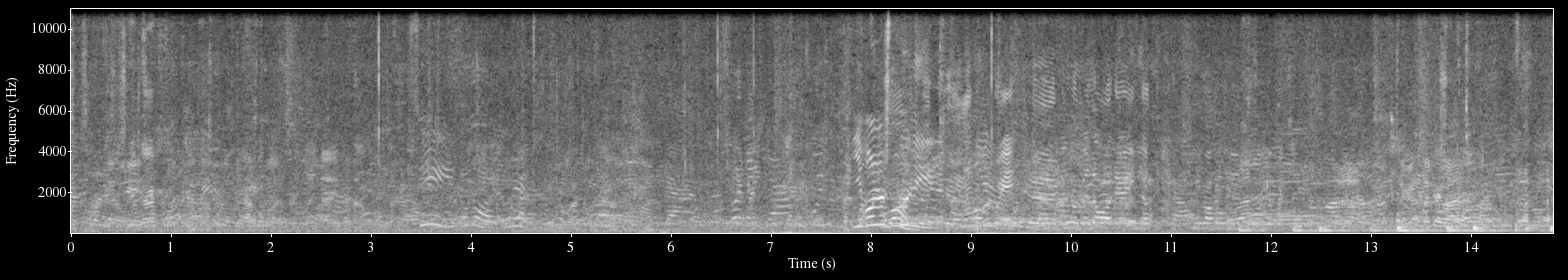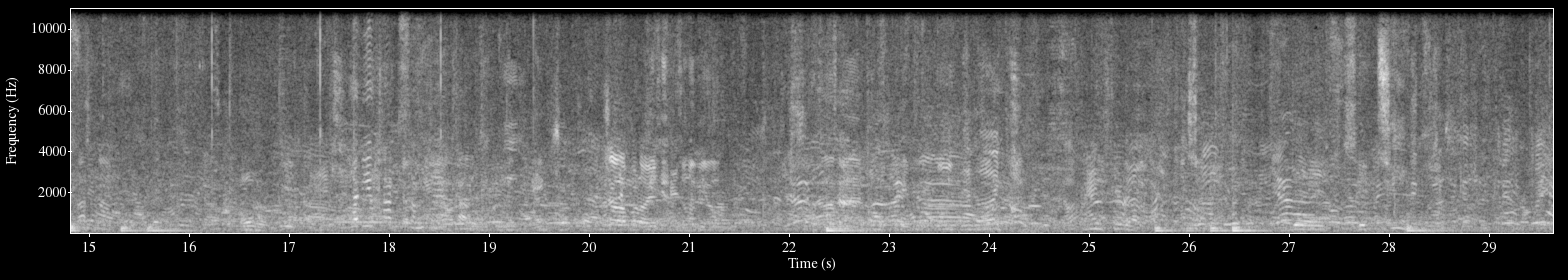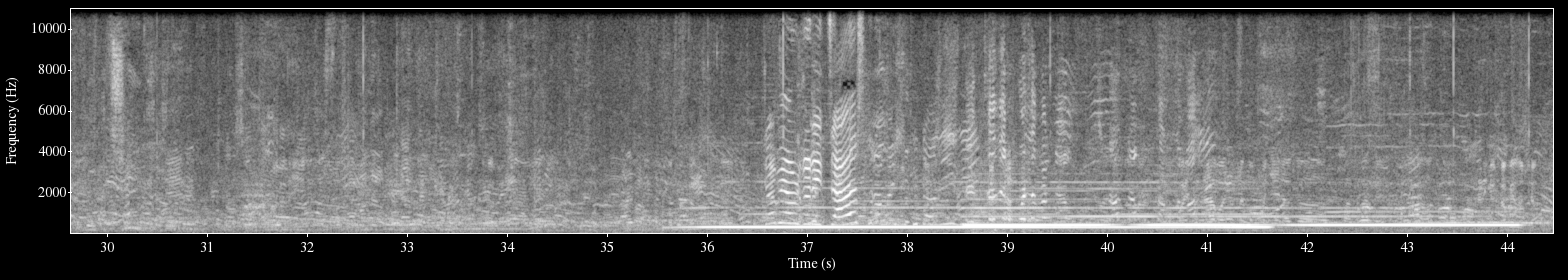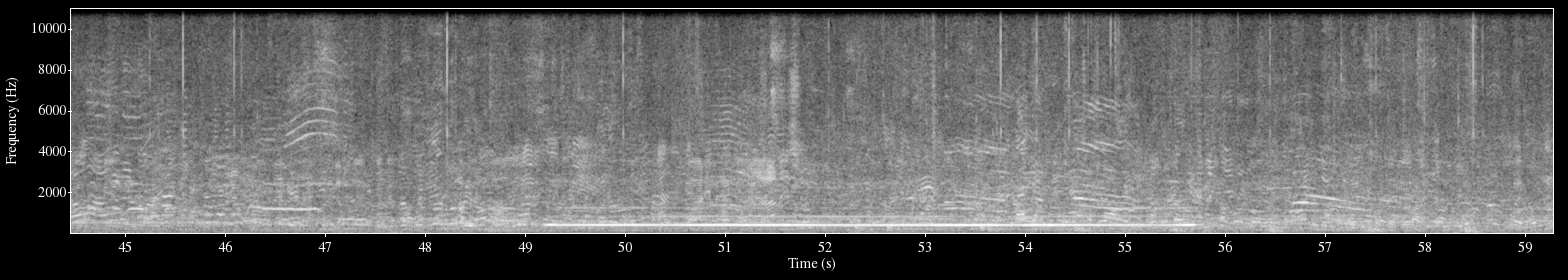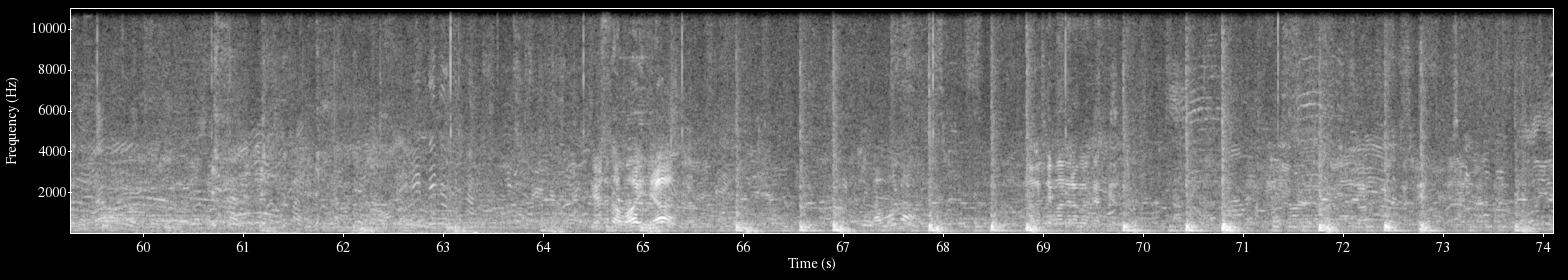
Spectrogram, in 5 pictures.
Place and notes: market stalls, visitors from many countries, musicians at the entrance of the castle, food stand with barbecue and drinks under palm trees, various stations with old wooden children's games, an old small children's carousel pushed by hand with a bell. // soundwalk über ein mittelalterliches Fest, Besucher aus vielen Ländern, Marktstände, Musiker im Eingang der Burg, Essenstand mit Gegrilltem und Getränken unter Palmen, verschiedene Stationen mit alten Kinderspielen aus Holz, ein altes kleines Kinderkarusell von Hand angeschoben mit einer Glocke.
